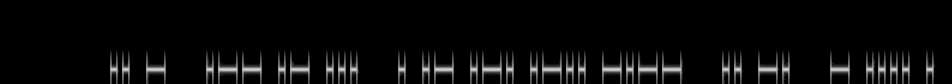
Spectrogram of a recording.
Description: Morse code, heard as a keyed tone, about 20 wpm, 700 Hz. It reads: IT WAS EARLY IN THE
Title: Sentences from Top 1200 Words 20wpm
